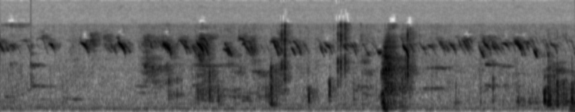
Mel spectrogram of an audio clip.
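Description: Newly arrived broiler chicks peep in a cardboard box, a chorus of high, rapid chirps close by, with a few louder rustles and bumps between them.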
